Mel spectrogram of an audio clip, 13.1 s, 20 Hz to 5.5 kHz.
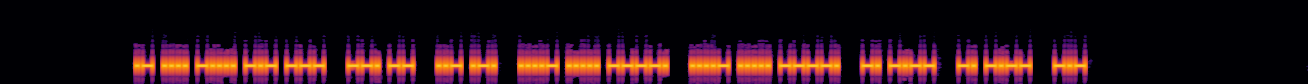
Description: Morse code, heard as a keyed tone, about 34 wpm, 600 Hz. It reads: AH6KO GM UR 459 459 NY NY K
